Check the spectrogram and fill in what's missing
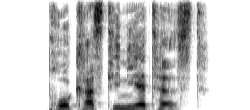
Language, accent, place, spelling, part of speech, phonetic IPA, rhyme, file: German, Germany, Berlin, prokrastiniertest, verb, [pʁokʁastiˈniːɐ̯təst], -iːɐ̯təst, De-prokrastiniertest.ogg
- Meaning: inflection of prokrastinieren: 1. second-person singular preterite 2. second-person singular subjunctive II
